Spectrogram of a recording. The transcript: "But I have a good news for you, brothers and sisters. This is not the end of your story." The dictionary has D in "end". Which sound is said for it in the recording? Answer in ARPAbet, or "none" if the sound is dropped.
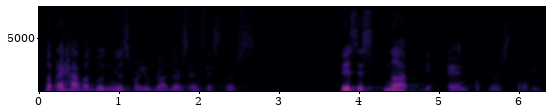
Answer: D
